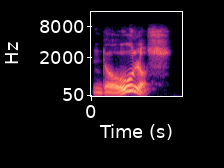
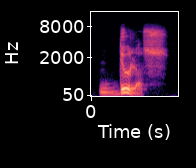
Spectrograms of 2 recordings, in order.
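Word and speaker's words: δοῦλος: En este caso no decimos doulos, sino decimos dulos, como si mejor dicho, sobre el diptongo recae el acento, pero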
